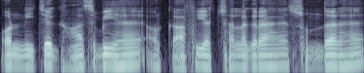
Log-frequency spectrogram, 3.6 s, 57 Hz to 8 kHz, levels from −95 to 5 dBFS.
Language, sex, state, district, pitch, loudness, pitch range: Hindi, male, Bihar, Katihar, 100 Hz, -20 LUFS, 95-105 Hz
